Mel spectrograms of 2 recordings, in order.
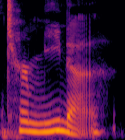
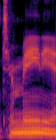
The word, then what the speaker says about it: Termina: I think it is Termina.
